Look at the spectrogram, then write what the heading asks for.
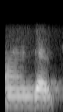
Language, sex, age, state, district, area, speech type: Odia, female, 30-45, Odisha, Dhenkanal, rural, conversation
